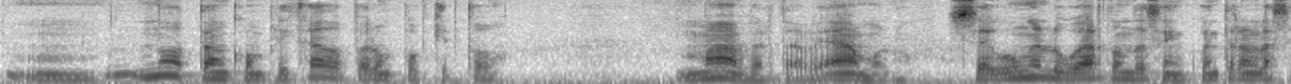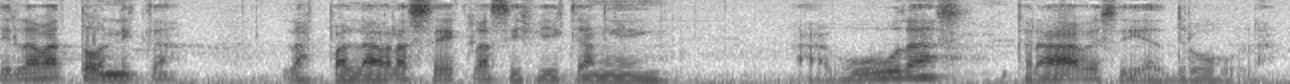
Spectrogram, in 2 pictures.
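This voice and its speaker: Gravelly-voiced male Spanish teacher. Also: mid-range voice, lively intonation, unhurried, darkish tone, slight background noise. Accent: Central American Spanish. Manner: patient, repeats rules and asks ¿verdad?. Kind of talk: recorded lesson explaining slides.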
